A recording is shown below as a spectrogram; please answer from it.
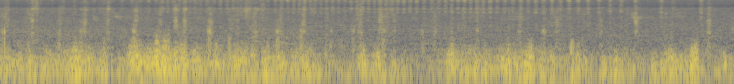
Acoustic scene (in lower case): park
